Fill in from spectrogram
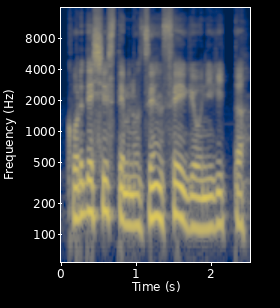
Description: ハッカー ボイス 声素材 – Hacker Cracker Voice
Voiceボイス声素材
